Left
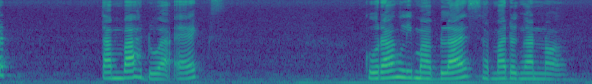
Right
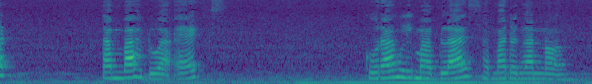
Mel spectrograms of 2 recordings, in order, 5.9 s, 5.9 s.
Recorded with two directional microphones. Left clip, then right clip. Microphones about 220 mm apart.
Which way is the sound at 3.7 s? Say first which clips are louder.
Left 6 dB; 35° left (ahead or behind).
